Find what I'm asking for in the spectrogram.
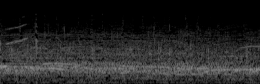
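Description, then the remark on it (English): A large festival crowd of fans applauds and cheers for themselves, a dense wash of clapping and whooping that holds at an even, loud level throughout without pause. “Give yourselves a round of applause, man.”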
